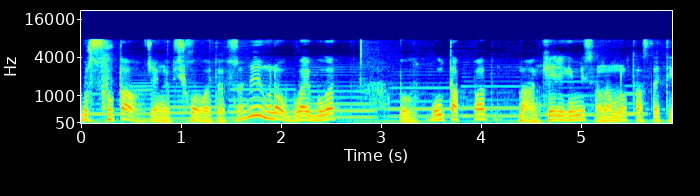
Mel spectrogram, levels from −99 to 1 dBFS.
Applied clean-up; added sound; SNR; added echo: none; Wind instrument, woodwind instrument; 16 dB; none.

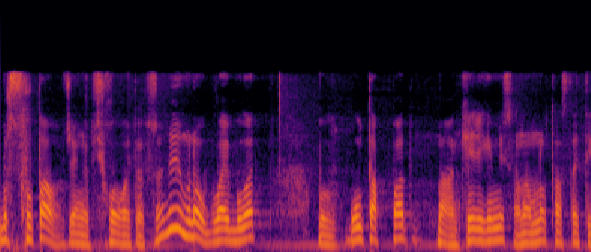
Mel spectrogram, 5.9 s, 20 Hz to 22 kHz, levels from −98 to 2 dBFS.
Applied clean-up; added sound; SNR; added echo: none; none; none; none.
